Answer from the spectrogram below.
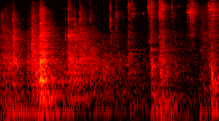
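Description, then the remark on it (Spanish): The living-room door of a house is opened with a few soft clicks and rattles, followed by a faint creak and quiet shuffling, fairly low in volume, with no one speaking. “No estaba el auto estacionado, y todas las puertas se encontraban cerradas, así que abrí la puerta de la sala.”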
